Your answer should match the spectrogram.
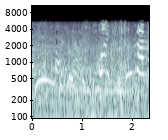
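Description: Pool water splashing as a child swims at the edge, with a child's short high-pitched call about one and a half seconds in.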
